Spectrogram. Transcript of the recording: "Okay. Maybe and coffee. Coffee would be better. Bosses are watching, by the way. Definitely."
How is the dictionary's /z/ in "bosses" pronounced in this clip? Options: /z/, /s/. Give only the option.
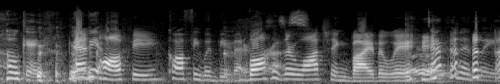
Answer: /z/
